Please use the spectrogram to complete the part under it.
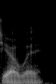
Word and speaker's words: Yahweh: The word Yahweh actually, and this is one of the reasons why we know it's pronounced Yahweh, or we believe very strongly that it's pronounced Yahweh, is because it's very similar to the Hebrew word for to be.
